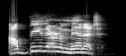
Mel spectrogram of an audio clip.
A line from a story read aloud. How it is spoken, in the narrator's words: Pauly shouted back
